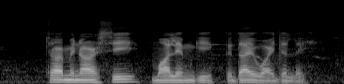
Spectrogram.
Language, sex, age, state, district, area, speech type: Manipuri, male, 18-30, Manipur, Churachandpur, rural, read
